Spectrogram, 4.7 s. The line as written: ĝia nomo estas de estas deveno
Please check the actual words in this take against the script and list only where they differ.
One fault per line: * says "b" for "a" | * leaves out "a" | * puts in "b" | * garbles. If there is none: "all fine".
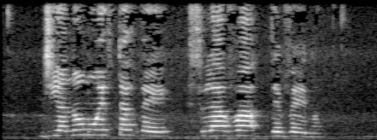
* says "slava" for "estas"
